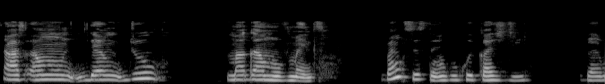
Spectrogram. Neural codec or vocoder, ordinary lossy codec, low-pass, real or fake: codec, 16 kHz, 8 kbps, FreqCodec, larger model; none; none; fake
